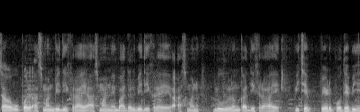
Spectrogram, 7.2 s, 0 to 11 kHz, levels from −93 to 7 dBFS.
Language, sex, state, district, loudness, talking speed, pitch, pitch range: Hindi, male, Gujarat, Gandhinagar, -19 LUFS, 210 wpm, 110 Hz, 105-115 Hz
